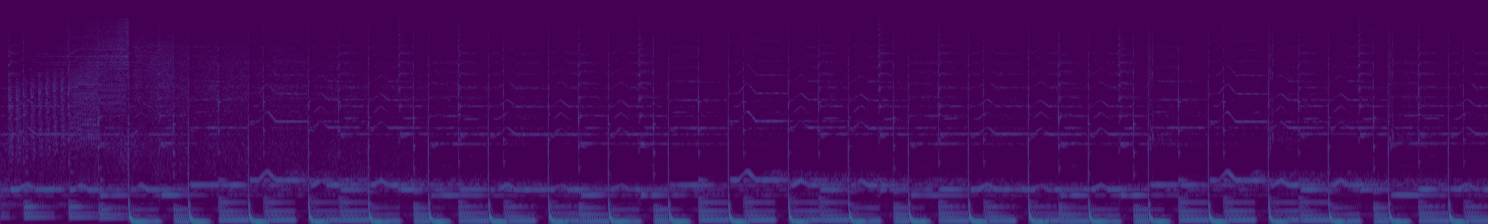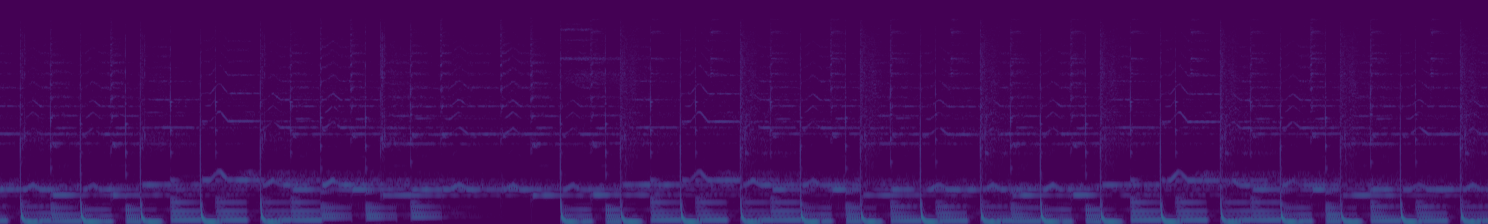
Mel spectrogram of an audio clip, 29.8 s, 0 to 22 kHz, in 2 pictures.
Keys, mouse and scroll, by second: 3.7 click, 5.7 click, 7.3 ctrl+z, 8.6-14.9 drag, 18.6-25.1 drag.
